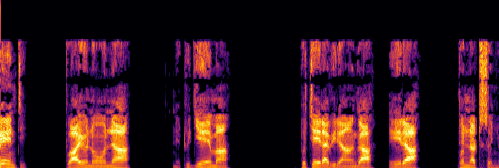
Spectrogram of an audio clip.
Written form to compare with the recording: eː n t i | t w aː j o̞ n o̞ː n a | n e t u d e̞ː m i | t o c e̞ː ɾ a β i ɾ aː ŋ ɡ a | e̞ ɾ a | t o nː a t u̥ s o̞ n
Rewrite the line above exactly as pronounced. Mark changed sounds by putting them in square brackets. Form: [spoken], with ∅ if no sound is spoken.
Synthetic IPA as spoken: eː n t i | t w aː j o̞ n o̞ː n a | n e t u [ɟ] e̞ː m [a] | t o c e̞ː ɾ a β i ɾ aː ŋ ɡ a | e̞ ɾ a | t o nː a t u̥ s o̞ [ɲ]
